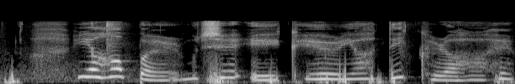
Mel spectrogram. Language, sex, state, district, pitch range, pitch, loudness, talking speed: Hindi, female, Himachal Pradesh, Shimla, 205-325 Hz, 250 Hz, -17 LUFS, 95 wpm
